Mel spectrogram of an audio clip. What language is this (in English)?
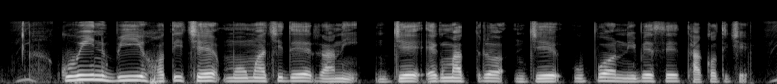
Bangla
